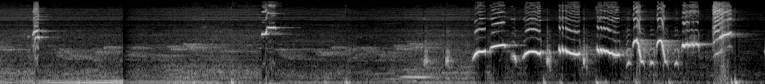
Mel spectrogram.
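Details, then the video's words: Trotol-style song of a White-rumped shama, played as a lure to get other birds singing: quiet start with a few high notes, then a loud run of fast whistled and chipping notes sliding between mid and high pitch. "PANCINGAN MURAI BATU TROTOL AGAR CEPAT BUNYI GACOR"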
